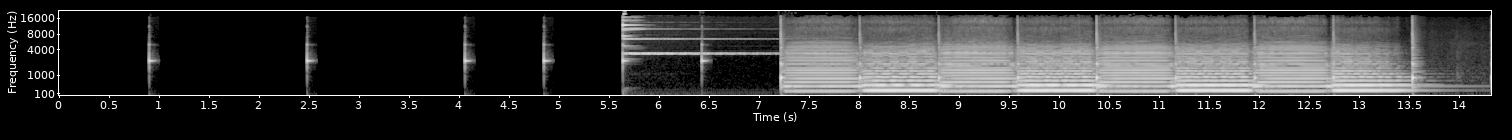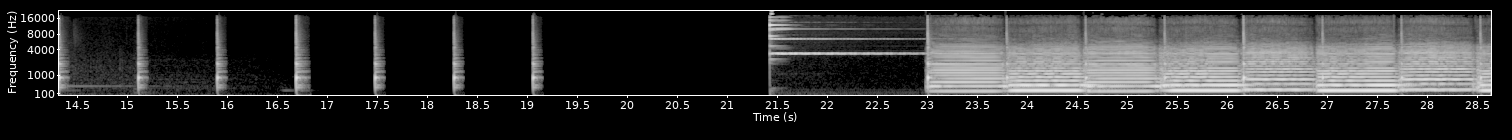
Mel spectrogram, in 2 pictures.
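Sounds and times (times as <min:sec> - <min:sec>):
viola G string played: 0:07.2 - 0:14.0, 0:23.0 - 0:28.6.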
